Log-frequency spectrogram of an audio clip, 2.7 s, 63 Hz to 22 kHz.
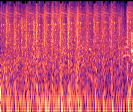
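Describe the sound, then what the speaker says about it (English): Rapid automatic gunfire rattles nonstop in Mass Effect 2, a loud, evenly spaced burst of shots close up that lasts the whole stretch with no speech over it. "Nice shooting!"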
